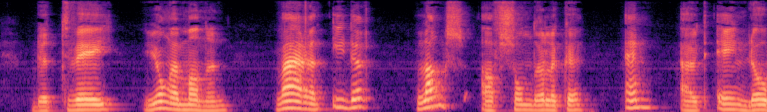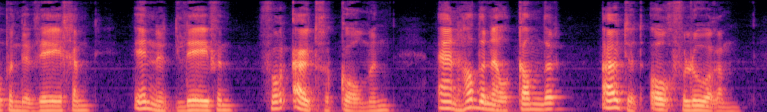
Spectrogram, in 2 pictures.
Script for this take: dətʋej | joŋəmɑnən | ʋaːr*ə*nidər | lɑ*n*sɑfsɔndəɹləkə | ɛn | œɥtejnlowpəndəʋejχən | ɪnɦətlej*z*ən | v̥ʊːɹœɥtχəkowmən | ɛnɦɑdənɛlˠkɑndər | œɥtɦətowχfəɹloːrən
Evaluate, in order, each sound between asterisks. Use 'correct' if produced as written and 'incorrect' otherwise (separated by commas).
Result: correct, incorrect, incorrect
